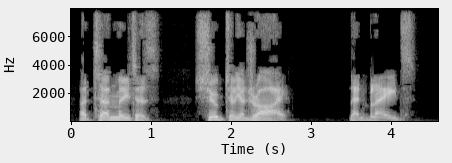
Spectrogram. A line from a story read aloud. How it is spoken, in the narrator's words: Tarvitz bellowed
